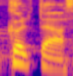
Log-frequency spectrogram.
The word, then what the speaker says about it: coaltar: Et c'est ça, c'est coltard. Ça s'écrit C-O-A-L-T-A-R, le coltard.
